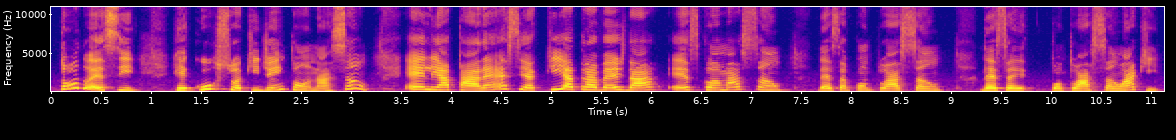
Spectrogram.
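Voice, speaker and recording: High-pitched brazilian lady teaching a recorded class, explains step by step, keeps checking in with "tá?". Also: fairly bright tone. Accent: Brazilian Portuguese.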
